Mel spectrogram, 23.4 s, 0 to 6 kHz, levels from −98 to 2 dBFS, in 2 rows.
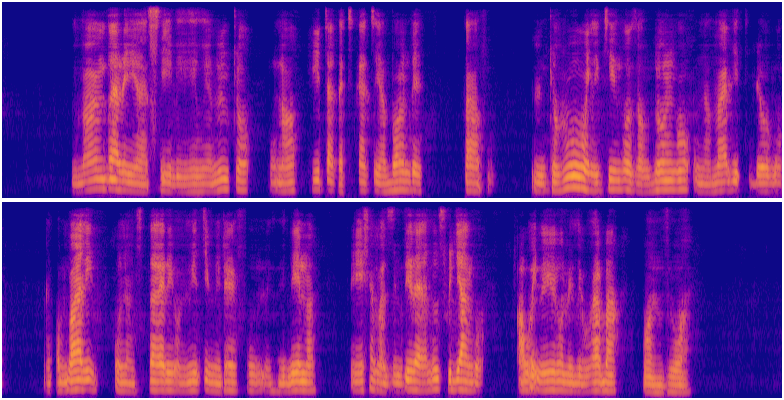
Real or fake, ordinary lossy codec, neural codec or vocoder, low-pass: fake; AAC, 48 kbps; codec, 24 kHz, 1 kbps, SNAC; 5.4 kHz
